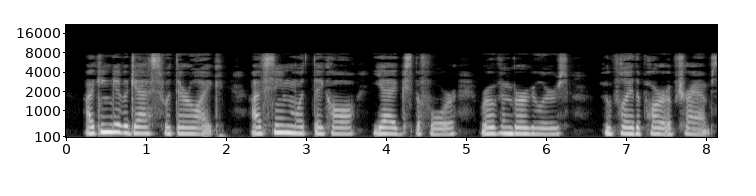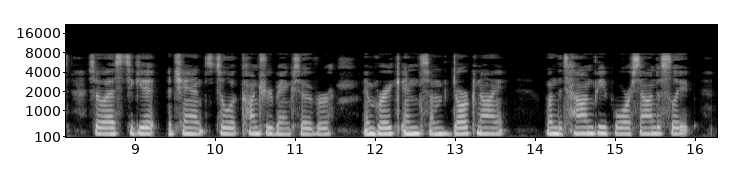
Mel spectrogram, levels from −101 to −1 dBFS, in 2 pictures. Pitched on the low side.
No: high, 210 Hz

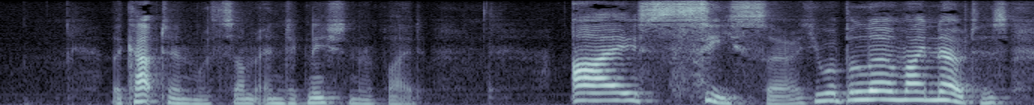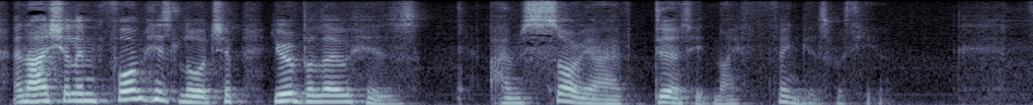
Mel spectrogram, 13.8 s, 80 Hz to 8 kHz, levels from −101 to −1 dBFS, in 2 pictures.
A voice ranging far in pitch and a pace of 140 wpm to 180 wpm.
Yes: wide, 8.3 semitones; average, 150 wpm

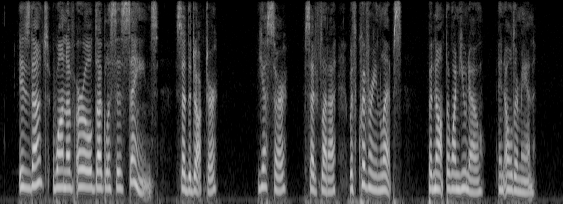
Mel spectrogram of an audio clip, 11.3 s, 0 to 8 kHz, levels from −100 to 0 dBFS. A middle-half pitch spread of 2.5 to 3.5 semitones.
Yes: average, 2.8 semitones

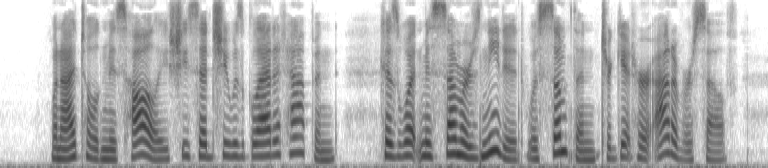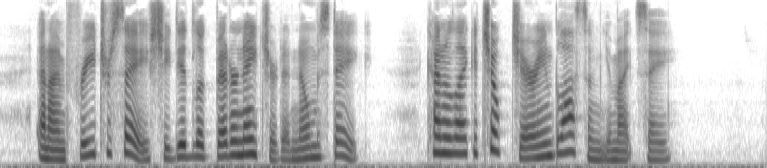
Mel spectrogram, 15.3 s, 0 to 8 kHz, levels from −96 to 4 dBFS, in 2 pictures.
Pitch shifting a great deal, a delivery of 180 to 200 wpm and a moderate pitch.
No: wide, 6.1 semitones; average, 190 wpm; high, 215 Hz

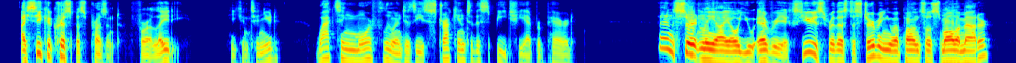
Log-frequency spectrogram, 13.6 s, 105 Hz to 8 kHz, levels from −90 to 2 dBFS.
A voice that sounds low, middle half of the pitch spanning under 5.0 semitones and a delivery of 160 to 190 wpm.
Yes: low, 130 Hz; average, 4.4 semitones; average, 175 wpm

